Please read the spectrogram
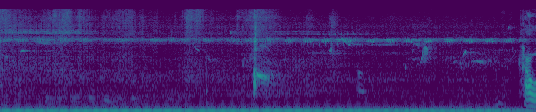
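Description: Crickets chirping steadily over a loud low hum that pulses evenly, with a single short click about four seconds in.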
